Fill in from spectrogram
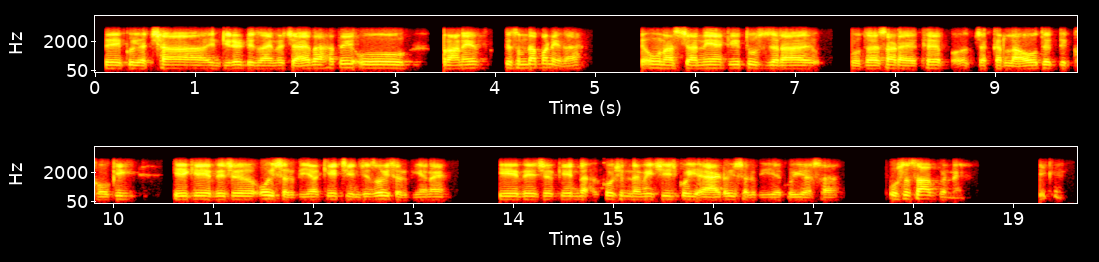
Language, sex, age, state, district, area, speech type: Dogri, male, 30-45, Jammu and Kashmir, Reasi, urban, conversation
